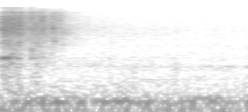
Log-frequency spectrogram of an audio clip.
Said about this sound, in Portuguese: Isto é o som das folhas a baterem no carro porque o carro quase mal tem espaço para passar.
